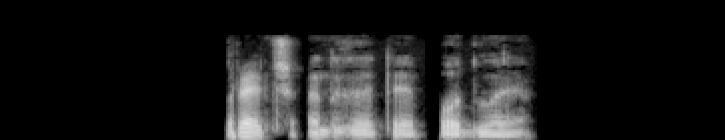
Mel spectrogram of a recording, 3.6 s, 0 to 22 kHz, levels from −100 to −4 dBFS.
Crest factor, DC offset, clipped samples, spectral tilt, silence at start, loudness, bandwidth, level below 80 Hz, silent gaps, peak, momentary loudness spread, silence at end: 22 dB; under 0.1%; under 0.1%; -5 dB/octave; 1.15 s; -25 LUFS; 7.8 kHz; -58 dBFS; 2.13-2.19 s; -6 dBFS; 8 LU; 1 s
